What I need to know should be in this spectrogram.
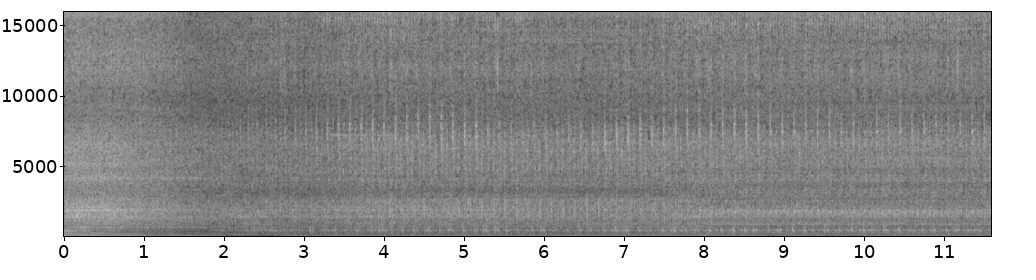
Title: engine strange noise (not valve )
